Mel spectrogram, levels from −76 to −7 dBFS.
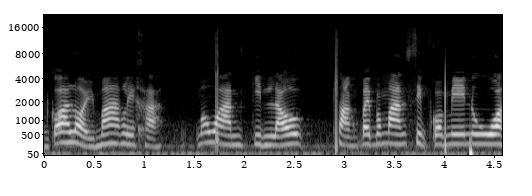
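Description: Loud pops occur at 1.72 to 1.75 s and 2.91 to 2.94 s, each a single sharp pop about 15 dB above the speech, then a double pop from 4.01 to 4.29 s, nearer 20 dB up. A sudden voltage step, likely from a plug, switch or static, adds these transients while the speech continues underneath.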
